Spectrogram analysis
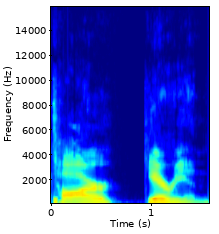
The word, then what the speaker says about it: Targaryen: Targaryen. That's how you say it.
